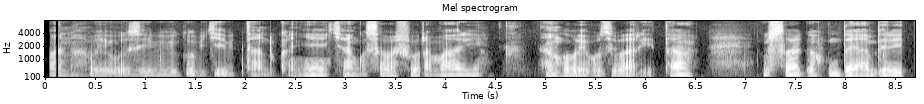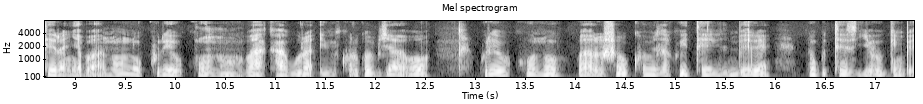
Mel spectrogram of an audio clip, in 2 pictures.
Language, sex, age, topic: Kinyarwanda, female, 18-24, government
